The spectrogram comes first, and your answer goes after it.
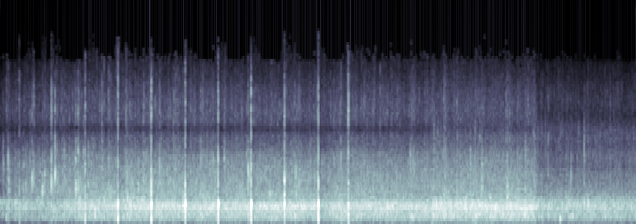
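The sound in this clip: A church audience applauds warmly to welcome a guest speaker. Continuous, dense clapping carries a few sharper individual claps that stand out, and it eases off slightly near the end.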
